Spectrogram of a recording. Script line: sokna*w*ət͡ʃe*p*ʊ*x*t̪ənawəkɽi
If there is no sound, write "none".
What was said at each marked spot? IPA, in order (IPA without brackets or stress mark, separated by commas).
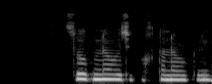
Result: w, p, x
